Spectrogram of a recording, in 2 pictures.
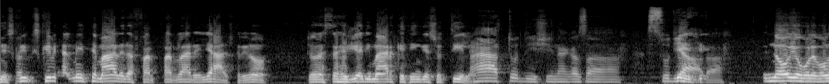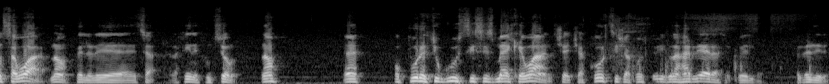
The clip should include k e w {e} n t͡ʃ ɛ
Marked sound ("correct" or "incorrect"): incorrect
